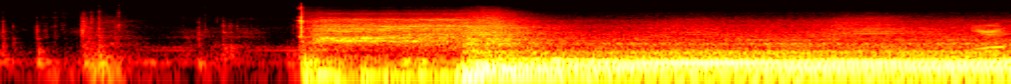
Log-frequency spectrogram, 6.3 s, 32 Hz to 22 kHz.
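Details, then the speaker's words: 3rd-gen Camaro after a power steering pressure hose replacement: the engine cranks briefly, then catches into a loud, raw, unmuffled rumble because there is no exhaust fitted. "well you you probably could have heard it if this thing had any exhaust but it doesn't I kind of love it"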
